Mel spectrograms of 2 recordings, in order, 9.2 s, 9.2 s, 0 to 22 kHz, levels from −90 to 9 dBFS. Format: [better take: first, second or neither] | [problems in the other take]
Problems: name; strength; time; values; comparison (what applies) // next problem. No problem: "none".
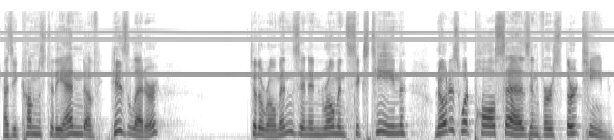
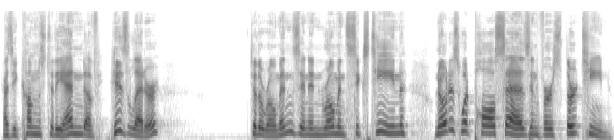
second | high-pitched whine; noticeable; throughout; 2.5 kHz, 20 dB below the speech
